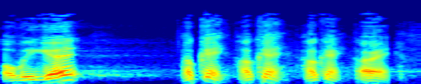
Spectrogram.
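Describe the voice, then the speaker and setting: A man's voice: medium pitch, big pitch swings, fast talker, in a large hall. A man preaching a sermon into a pulpit microphone, emphatic and repetitive, with casual vernacular and call-and-response. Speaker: pastor.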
